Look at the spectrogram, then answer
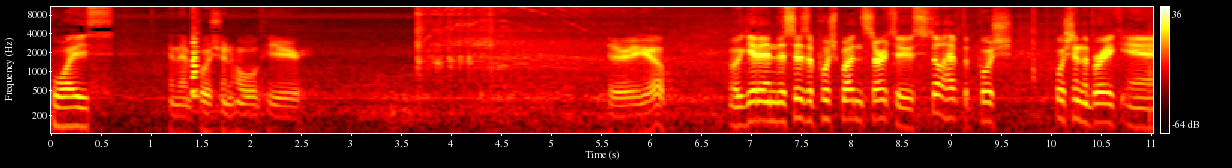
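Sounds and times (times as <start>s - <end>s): car engine starting and running: 3.4s - 11.0s.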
